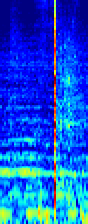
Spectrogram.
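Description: A single sharp crack of a wooden board snapping under a hammer fist strike, sudden and loud against a quiet background, with a faint low thump trailing after.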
